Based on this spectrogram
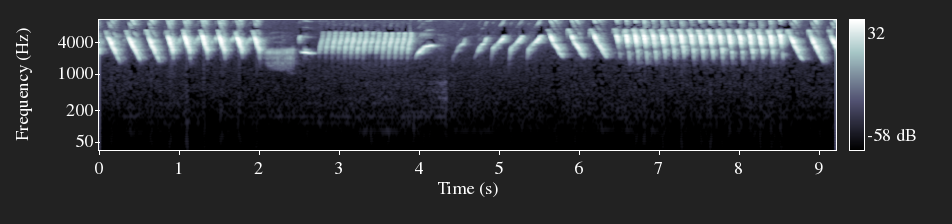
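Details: Canary singing to tutor young birds: rapid descending notes, a low buzzy note, a long mechanical trill, a short dip, sweeping whistles, then an extended fast buzzy rattle mixed with sharp notes.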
